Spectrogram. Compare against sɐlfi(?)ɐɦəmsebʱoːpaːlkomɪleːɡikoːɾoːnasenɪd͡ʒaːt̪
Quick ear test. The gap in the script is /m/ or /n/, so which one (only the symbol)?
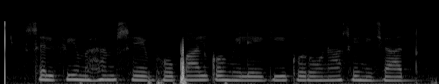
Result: m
